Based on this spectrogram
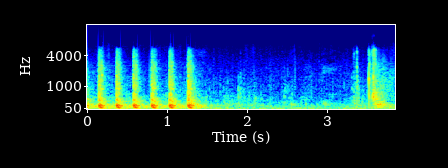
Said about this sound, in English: The sheriff rapped on the door.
